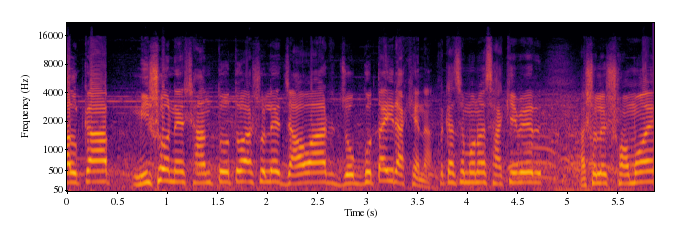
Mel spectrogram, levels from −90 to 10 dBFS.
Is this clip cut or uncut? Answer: cut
